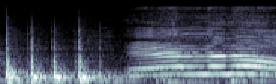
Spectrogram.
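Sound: knocking on a door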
